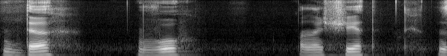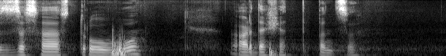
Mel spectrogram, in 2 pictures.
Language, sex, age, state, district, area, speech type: Kashmiri, male, 30-45, Jammu and Kashmir, Shopian, urban, spontaneous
